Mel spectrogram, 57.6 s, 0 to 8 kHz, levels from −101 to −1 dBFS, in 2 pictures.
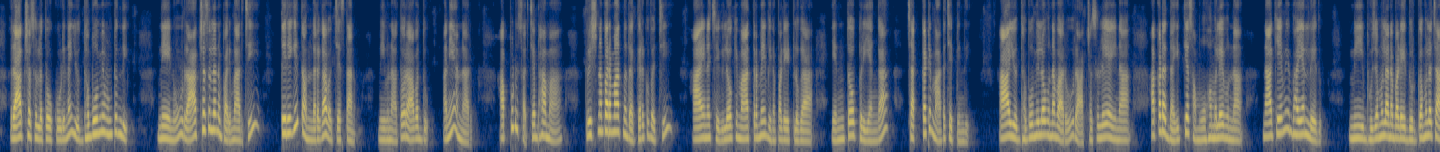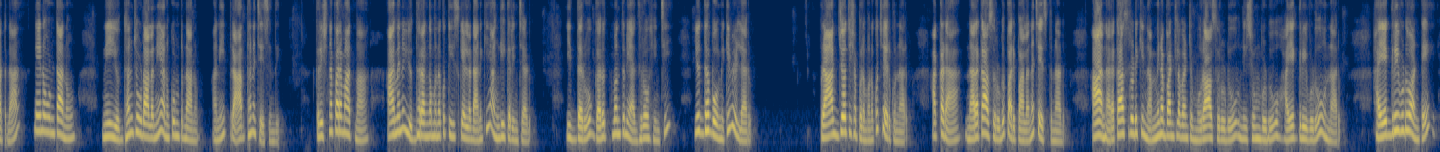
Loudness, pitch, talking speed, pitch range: -26 LUFS, 200 Hz, 85 wpm, 170-250 Hz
